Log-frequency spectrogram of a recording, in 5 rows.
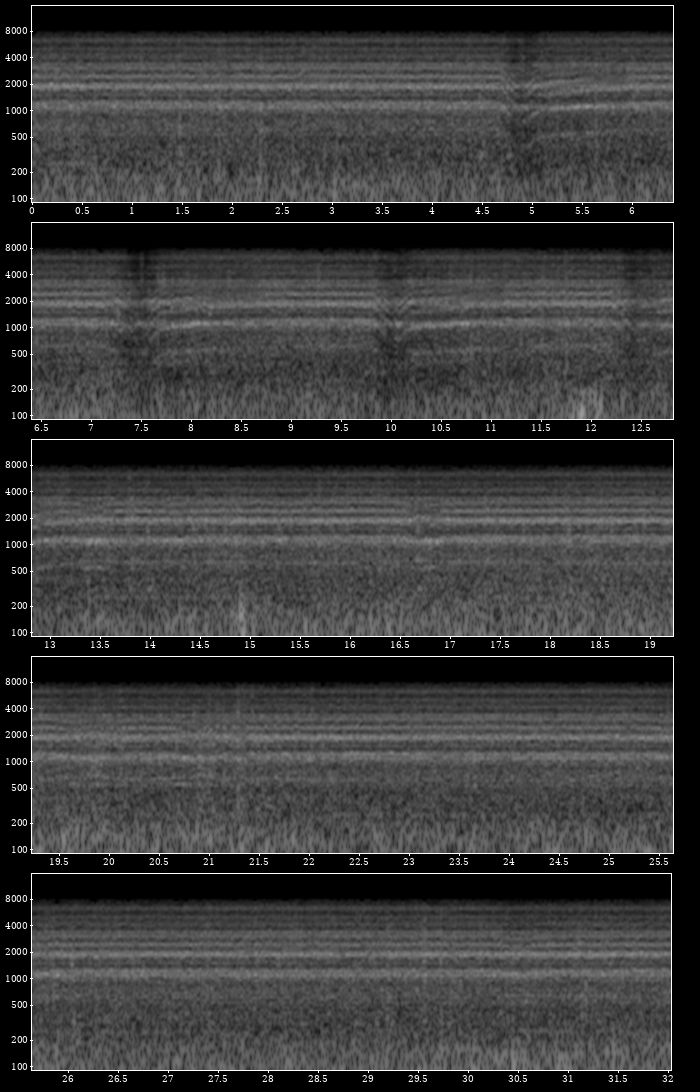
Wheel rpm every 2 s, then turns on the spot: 160, 160, 140, 140, 150, 140, 130, 160, 160, 160, 160, 160, 160, 160, 160, 160.
none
